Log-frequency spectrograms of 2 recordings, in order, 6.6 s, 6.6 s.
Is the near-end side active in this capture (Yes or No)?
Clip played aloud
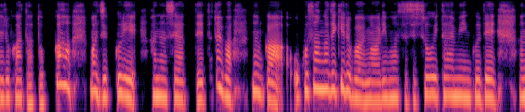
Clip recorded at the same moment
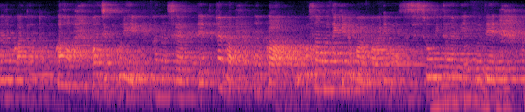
Yes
